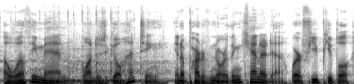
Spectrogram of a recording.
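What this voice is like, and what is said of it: Creepy storytelling voice. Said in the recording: “Why do I do it with the creepy voice already?”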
